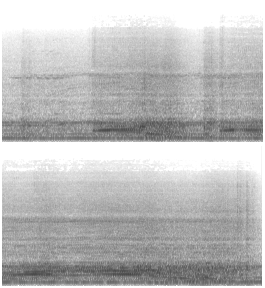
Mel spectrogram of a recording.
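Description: Compact loader's diesel engine running under load while its mulching head grinds into a tree stump. A steady engine hum with grinding noise over it, louder from about two seconds in, with the engine note rising and falling as it works.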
